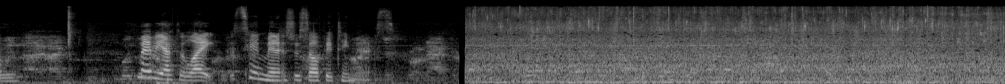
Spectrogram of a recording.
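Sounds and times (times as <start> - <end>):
pork chops sizzling in oil: 4.7 - 10.0.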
